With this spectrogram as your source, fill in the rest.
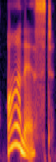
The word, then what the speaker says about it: honest: An honest man starts with a silent H. It sounds like honest, so an honest man.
